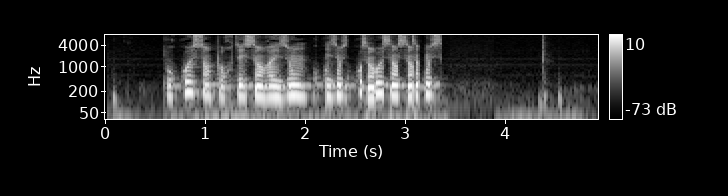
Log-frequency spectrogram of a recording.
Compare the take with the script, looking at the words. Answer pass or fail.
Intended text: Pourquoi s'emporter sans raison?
fail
